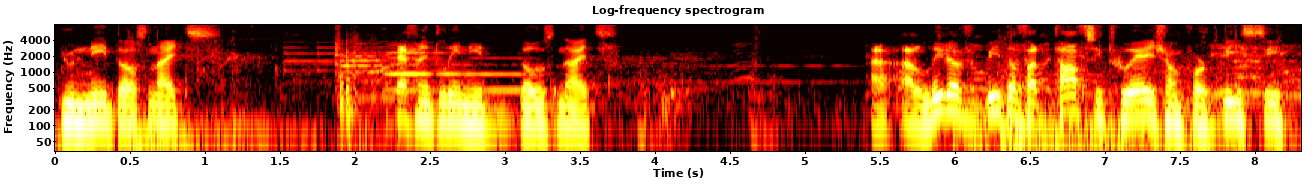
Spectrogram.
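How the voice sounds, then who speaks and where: A man with a Spanish accent, a native Spanish speaker, casting a strategy game match live and repeating his own phrases as he talks. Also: a little high. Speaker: game caster.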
